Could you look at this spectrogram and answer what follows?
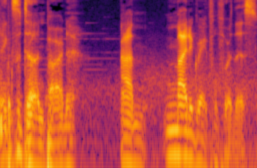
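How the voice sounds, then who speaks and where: A man puts on a raspy character voice. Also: medium pitch for a man, moderate pace. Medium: audio drama. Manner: folksy, polite.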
